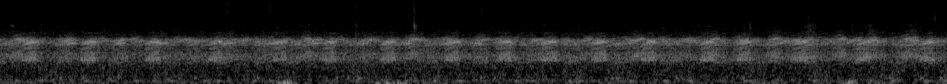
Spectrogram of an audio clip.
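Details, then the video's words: Frog croaks filling a rural night in light rain; a regular train of short rasping notes repeated under a constant chorus, with a few dull low thumps in the background. "개구리 소리"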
